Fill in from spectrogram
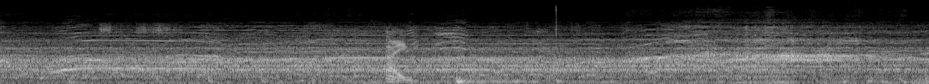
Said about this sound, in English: Because she's just off the chain, spraying champagne, screaming like an idiot.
